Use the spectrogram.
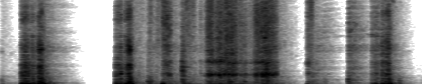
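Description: A gloved hand pushes a wooden-handled metal gouge across a small, palm-to-hand-sized flat solid MDF board inked with a rose design for a relief print, while the other hand holds the board on a rubber mat. The carving and scraping come as a series of short, gritty, bright strokes separated by brief silences, with a lower rasp under each cut.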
